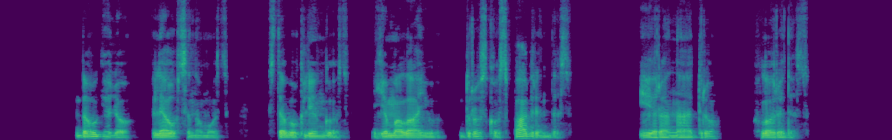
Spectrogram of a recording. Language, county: Lithuanian, Marijampolė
